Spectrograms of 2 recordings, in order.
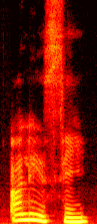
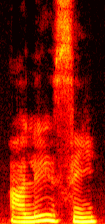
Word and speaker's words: allez-y: Next is allez-y. Focus on the pronunciation. Allez-y.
